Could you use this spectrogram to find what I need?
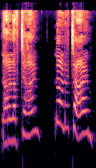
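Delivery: very high, panicked squeaky cry; scurrying goblin panicking about time; frantic goblin squeak. Acted. Goblin to the party, high panicked squeal. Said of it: "he goes".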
